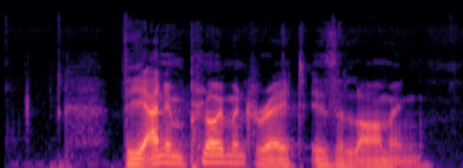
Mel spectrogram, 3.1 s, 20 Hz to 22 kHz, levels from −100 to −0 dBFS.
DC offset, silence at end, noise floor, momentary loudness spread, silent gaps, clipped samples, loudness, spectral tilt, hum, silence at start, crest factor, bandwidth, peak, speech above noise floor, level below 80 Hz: under 0.1%; 0.25 s; -58 dBFS; 11 LU; none; under 0.1%; -31 LUFS; -7.5 dB/octave; none; 0.4 s; 22 dB; 13.5 kHz; -10 dBFS; 27 dB; -52 dBFS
